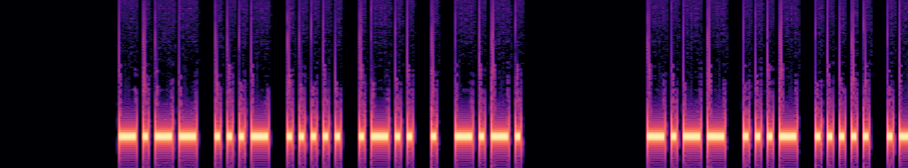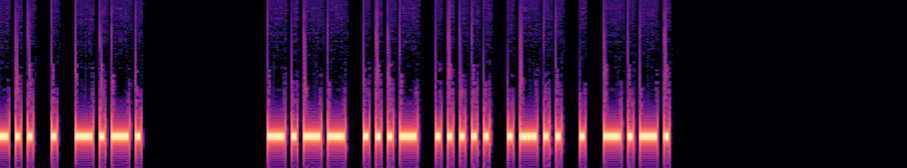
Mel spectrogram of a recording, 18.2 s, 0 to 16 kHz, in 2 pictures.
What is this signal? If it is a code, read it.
Morse code, heard as a keyed tone, about 21 wpm, 700 Hz. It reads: YV5LEC YV5LEC YV5LEC
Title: DXCC-100 Call Signs - 6 Characters - Repeated 3x - 20wpm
